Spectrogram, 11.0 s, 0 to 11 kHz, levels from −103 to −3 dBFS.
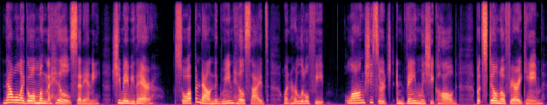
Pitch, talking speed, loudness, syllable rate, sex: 215 Hz, 205 wpm, -18 LUFS, 5.0 syllables/s, female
